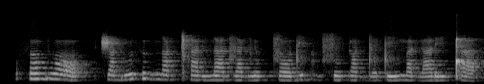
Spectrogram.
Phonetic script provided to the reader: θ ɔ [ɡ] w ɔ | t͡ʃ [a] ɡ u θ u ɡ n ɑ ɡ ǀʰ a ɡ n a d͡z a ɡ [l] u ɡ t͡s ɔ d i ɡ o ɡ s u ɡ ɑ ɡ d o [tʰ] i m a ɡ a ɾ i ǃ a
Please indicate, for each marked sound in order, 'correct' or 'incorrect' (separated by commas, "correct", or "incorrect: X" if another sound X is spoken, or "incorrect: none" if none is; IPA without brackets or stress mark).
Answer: correct, incorrect: ɑ, correct, incorrect: t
